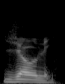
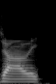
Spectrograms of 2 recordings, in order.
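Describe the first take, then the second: First: The first vowel is a long 'oh' sound. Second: The first vowel is a short 'ah' sound. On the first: The speaker calls it right. "it's Jolie" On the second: The speaker calls it wrong. "it's not Jolly"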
